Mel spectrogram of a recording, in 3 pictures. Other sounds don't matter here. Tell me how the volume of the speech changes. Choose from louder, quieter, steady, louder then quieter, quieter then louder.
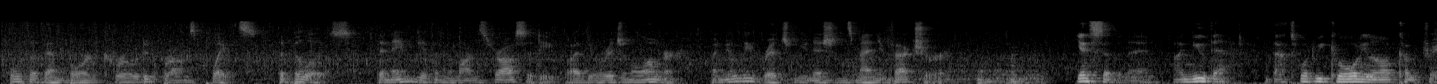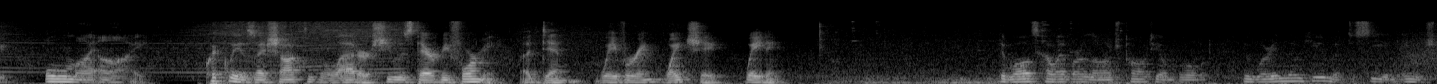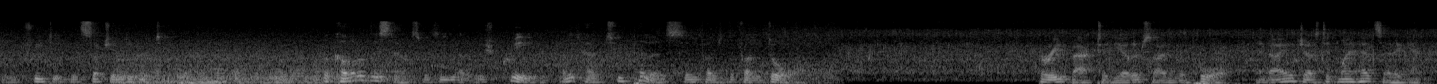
louder then quieter.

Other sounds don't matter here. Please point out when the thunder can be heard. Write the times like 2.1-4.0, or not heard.
7.1-10.5, 22.5-25.6, 29.9-32.8.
